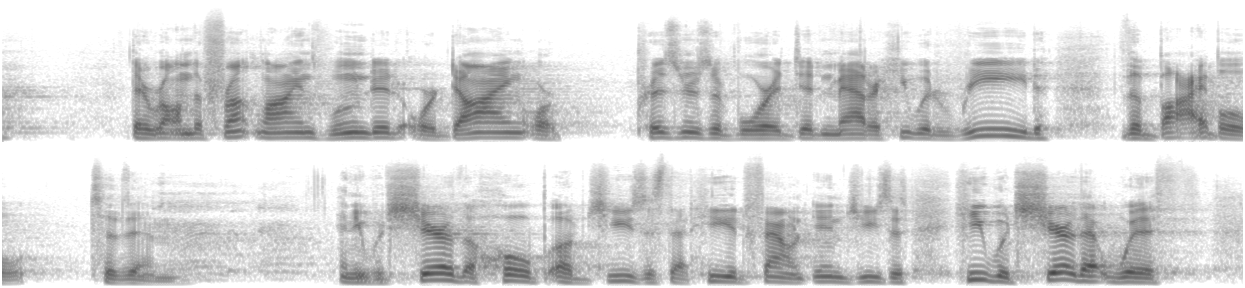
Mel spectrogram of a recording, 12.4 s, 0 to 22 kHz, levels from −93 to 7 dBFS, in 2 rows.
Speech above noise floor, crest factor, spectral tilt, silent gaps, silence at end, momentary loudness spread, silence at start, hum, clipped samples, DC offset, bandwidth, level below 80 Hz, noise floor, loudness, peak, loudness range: 31 dB; 22 dB; -4 dB/octave; none; 0 s; 12 LU; 0 s; none; under 0.1%; under 0.1%; 15 kHz; under -90 dBFS; -66 dBFS; -35 LUFS; -14 dBFS; 4 LU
